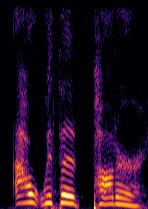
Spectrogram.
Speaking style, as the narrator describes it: he bellowed

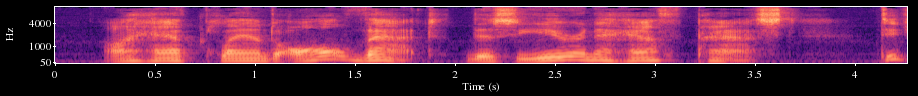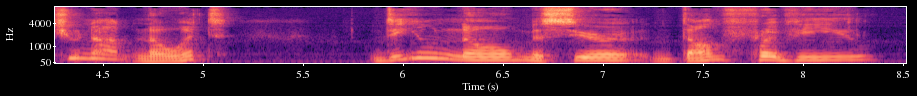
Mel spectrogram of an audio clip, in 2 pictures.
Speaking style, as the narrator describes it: replied Colbert in a bantering tone

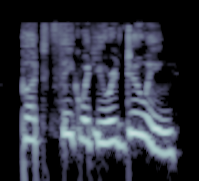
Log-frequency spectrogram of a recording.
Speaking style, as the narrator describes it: cried Sonya

